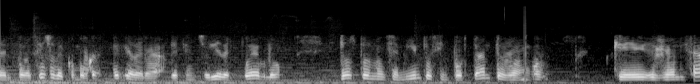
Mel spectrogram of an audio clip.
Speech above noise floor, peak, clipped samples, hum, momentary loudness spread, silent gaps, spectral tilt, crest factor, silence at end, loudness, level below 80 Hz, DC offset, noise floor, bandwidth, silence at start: 28 dB; -2 dBFS; under 0.1%; none; 9 LU; none; -7.5 dB/octave; 14 dB; 0 s; -16 LUFS; -36 dBFS; 0.2%; -43 dBFS; 6.6 kHz; 0 s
